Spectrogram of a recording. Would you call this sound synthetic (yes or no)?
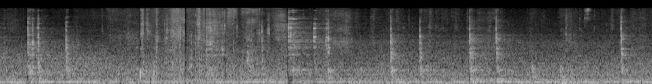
no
